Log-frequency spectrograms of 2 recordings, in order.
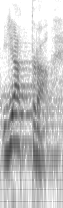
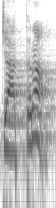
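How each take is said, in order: First: The word begins with a y sound. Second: The word begins with a j sound. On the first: The speaker calls it right. "शब्द हमारा है यात्रा" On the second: The speaker calls it wrong. "ये अशुद्ध है ... हमने या की जगह जा बोला"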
